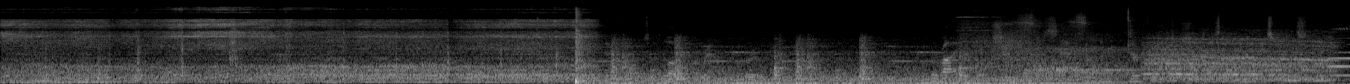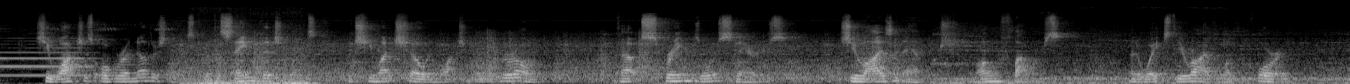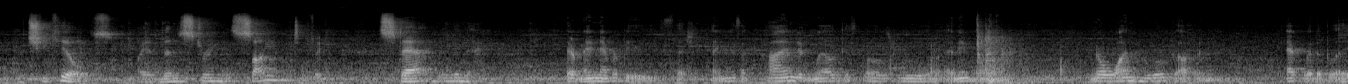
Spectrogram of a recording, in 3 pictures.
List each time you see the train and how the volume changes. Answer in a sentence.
The train can be heard from 0.0 to 40.4 s, at a steady volume.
